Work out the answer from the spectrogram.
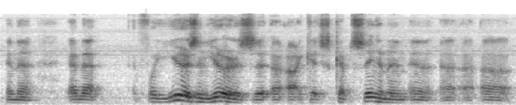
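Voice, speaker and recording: An older man giving a halting, earnest personal testimony, often repeating words as he goes. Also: on the low side, lively intonation, a little mellow, slight background noise, low-quality recording. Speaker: interviewee.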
